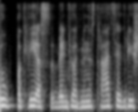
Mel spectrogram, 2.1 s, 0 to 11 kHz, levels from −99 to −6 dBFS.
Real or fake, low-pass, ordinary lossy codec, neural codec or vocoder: fake; 9.9 kHz; Opus, 32 kbps; vocoder, 22.05 kHz, 80 mel bands, WaveNeXt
